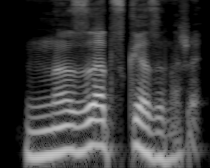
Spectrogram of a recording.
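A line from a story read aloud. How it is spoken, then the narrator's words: Growled. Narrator (Russian): рыкнул я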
